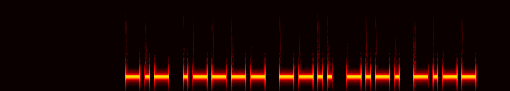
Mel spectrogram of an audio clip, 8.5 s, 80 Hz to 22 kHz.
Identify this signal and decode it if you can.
Morse code, heard as a keyed tone, about 15 wpm, 700 Hz. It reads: K1ZCY
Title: USA Call Signs - 5 Characters - Repeated 3x - 15wpm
